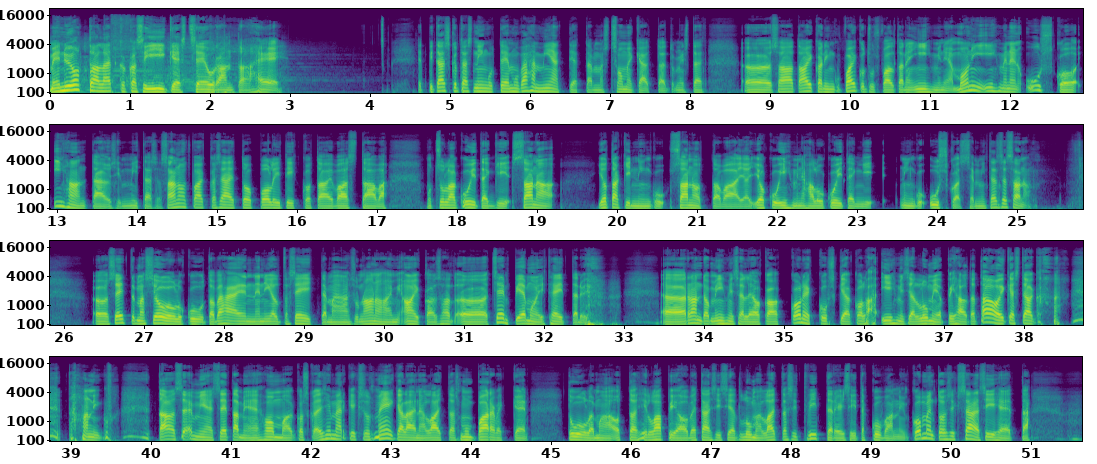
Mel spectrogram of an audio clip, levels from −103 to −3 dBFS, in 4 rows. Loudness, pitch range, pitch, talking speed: -20 LUFS, 110-140 Hz, 120 Hz, 135 wpm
